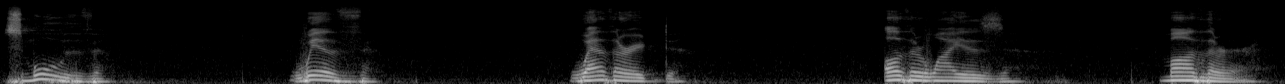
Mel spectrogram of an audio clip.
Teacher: the tongue tip must be extended between the teeth the obstruction is incomplete and the release of the air is gradual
